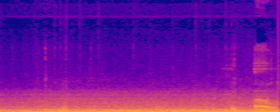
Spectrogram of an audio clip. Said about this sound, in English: My bad. I was getting sidetracked with this car.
